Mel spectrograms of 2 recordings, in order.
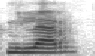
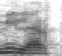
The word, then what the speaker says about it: Millar: Eh, pero pues el niño mame de estas dos semanitas ha sido que Mark Millar, de hecho se pronuncia Millar, pero me gusta pronunciarlo Millar porque sé que Millar lo odia,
